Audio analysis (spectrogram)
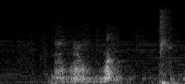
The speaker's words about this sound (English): The owner's trying to get a nap in here, right? Trying to sleep. The dog's like, I want to go for a walk. The dog's having none of it. And he's growling.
